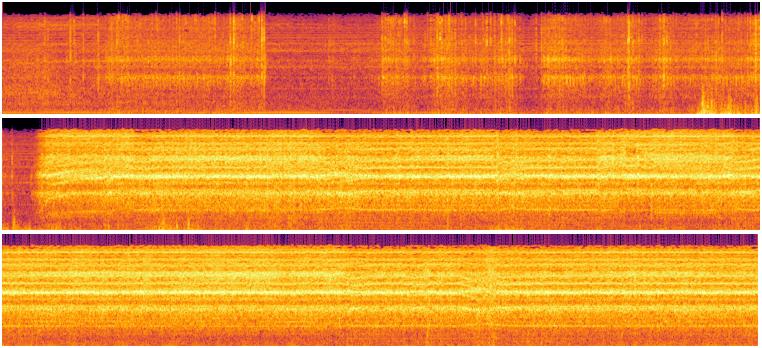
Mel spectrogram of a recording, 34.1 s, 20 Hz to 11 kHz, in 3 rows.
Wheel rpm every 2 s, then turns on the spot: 0, 20, 10, 10, 20, 20, 130, 160, 160, 160, 160, 160, 160, 160, 160, 160, 160.
2-4 6-10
